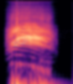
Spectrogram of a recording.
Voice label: Walkie talkie conversation "wow"

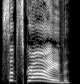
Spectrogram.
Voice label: "Subscribe" social media female; shorts sound effects

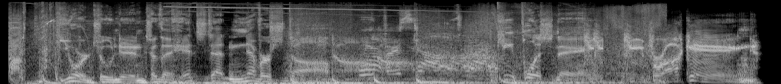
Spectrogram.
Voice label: Male radio voice dj sweeper hits that never stop; broadcasting

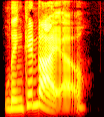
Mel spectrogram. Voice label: Link in bio social media female

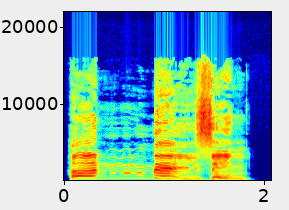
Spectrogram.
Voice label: Amazing cartoon voice funny comedy

